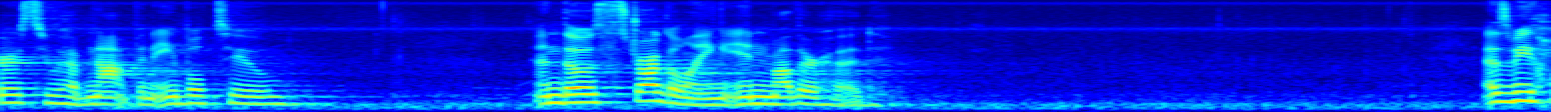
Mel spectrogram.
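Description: A woman reads aloud calmly through a microphone in a large echoing hall.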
